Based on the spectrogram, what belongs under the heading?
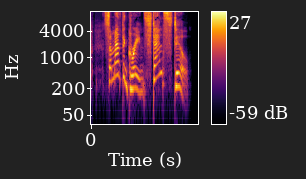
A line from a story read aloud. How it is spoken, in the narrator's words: one of the teachers would angrily snap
